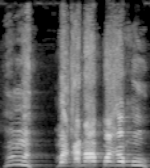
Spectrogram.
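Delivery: high, loud mock outburst; appalled parent. Parent hears child wants to be pastor, shouted mock alarm.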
